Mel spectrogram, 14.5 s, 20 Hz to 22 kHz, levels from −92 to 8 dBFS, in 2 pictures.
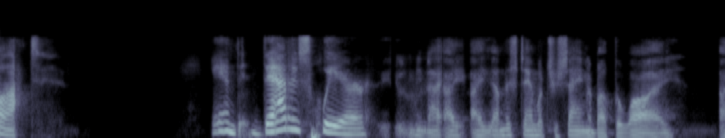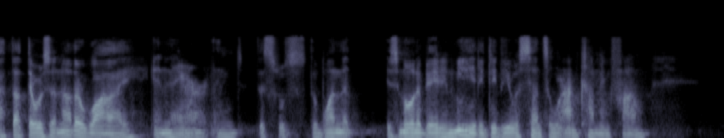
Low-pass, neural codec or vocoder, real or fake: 7.2 kHz; codec, 16 kHz, 1 kbps, FreqCodec, larger model; fake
